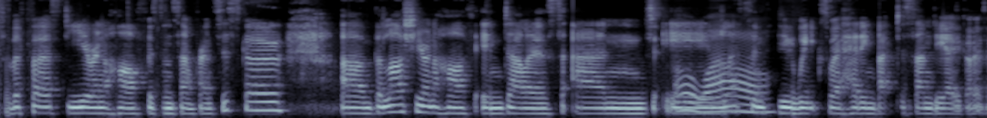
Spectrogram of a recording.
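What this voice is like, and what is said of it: Non-American, mixed international accent. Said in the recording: “Your accent. ... It's not a typical Dallas accent.”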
